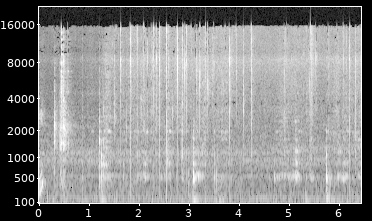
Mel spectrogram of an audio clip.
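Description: Cumin and fenugreek seeds crackling and sizzling in hot oil with whole spices, with a wooden spatula stirring and scraping the pot: the tempering stage (tadka) of the dish. It sounds like a stream of quick, irregular pops and clicks.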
